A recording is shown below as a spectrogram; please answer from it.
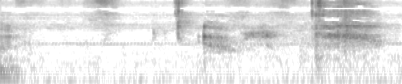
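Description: A woman's brief cough at the start, then quiet with soft breath sounds, a breathy inhale just before she speaks again.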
